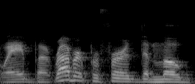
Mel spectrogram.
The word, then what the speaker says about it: Moog: And you might be seeing his name and thinking that it's pronounced Moog. And some people in his family did pronounce it that way, but Robert preferred the Moog pronunciation.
